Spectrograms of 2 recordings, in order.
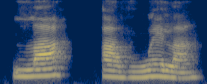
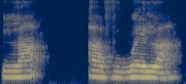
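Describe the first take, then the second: First: Slow, careful classroom pronunciation; slow demo. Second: La, pause, then abuela said on its own; split into parts. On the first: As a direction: draw la abuela out for the class. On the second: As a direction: break la abuela into two pieces. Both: Shown as a demonstration. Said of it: "You can try that one".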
